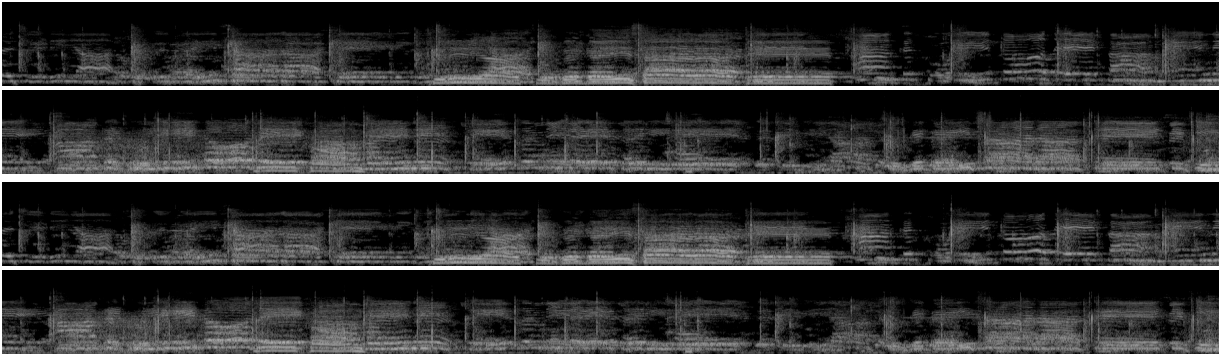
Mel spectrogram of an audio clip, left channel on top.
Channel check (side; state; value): both; normal; correlation 0.79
